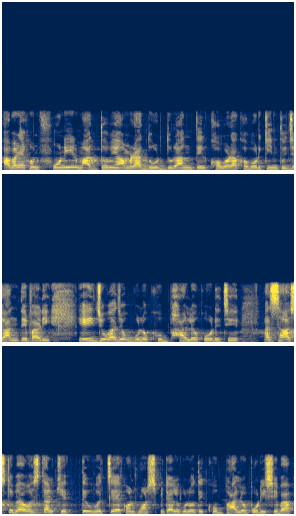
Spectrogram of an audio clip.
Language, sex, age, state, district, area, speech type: Bengali, female, 45-60, West Bengal, Nadia, rural, spontaneous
